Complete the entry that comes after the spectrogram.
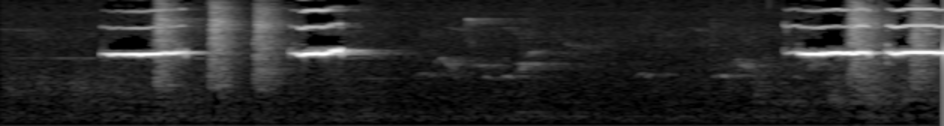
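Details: White-rumped shama during sunning, giving loud pure steady whistles with clicks between, a pause, then two more sustained clear whistles.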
